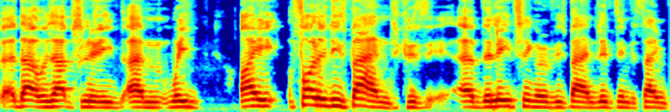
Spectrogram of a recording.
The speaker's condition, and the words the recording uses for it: Cerebral palsy. So I'm quite lucky that I don't really suffer with that other than when I'm drunk.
